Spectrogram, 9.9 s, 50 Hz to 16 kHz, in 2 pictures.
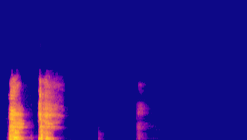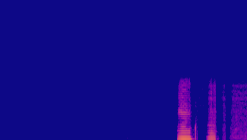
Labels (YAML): expert_labels:
- quality: poor
  cough_type: wet
  dyspnea: false
  wheezing: false
  stridor: false
  choking: false
  congestion: false
  nothing: true
  diagnosis: lower respiratory tract infection
  severity: mild
age: 42
gender: female
respiratory_condition: false
fever_muscle_pain: true
status: symptomatic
